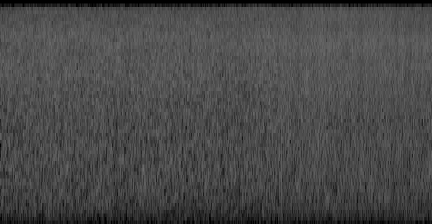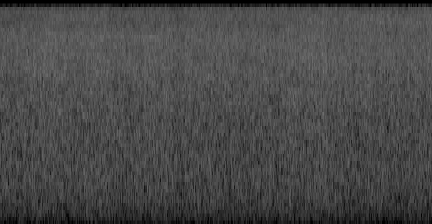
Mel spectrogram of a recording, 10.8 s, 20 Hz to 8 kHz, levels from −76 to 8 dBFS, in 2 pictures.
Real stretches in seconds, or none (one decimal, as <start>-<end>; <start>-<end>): 0.0-3.5; 5.4-10.8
